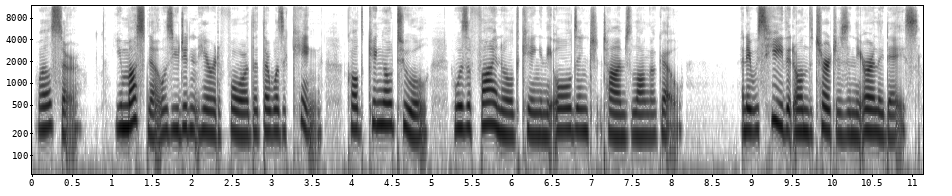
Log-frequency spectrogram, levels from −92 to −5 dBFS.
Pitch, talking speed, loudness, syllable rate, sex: 215 Hz, 235 wpm, -20 LUFS, 6.0 syllables/s, female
